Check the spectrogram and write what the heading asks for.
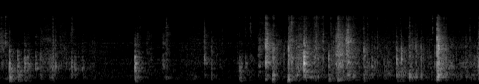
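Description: Clear plastic packaging crinkling and crackling in the hands while twist ties are undone. The crackling is sparse at first and grows busier and louder from about halfway through.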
